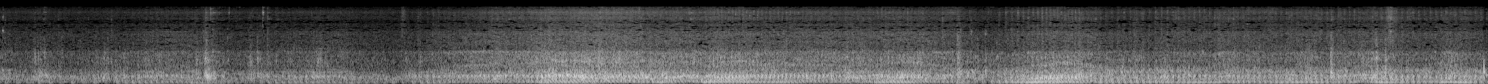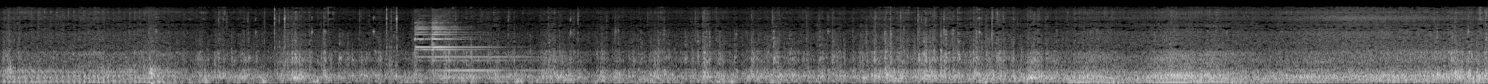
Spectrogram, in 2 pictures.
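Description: Bajaj Pulsar 220F's single-cylinder engine running as the motorcycle is ridden slowly over a rough, rocky trail, its note rising and falling with the throttle. About two-thirds of the way through, a brief higher-pitched tone sounds.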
